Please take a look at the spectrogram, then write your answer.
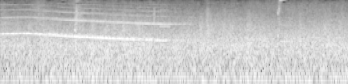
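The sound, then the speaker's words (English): A police car siren on a Taurus winds down, its wail sliding lower in pitch for under two seconds before cutting out, leaving a steady, loud rumble of engine and road noise. “Let's get our siren turned off.”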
